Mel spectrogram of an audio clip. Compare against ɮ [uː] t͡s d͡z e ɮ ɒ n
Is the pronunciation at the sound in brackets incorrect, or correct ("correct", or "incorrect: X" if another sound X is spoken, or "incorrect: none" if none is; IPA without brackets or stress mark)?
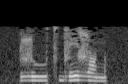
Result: correct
